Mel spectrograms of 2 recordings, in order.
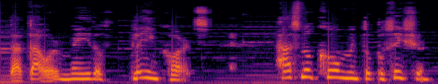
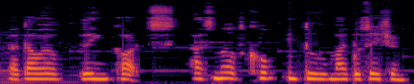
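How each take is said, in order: First: It is read with lots of feeling. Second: It is read in a flat, monotonous voice. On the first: The speaker calls it wrong. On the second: The speaker calls it right.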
